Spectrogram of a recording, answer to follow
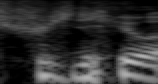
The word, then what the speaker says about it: Trudeau: How many hours do Canadians research Trudeau a week? Or how do you say that? I said Trudeau. Trudeau. Trudeau. Trudeau. No, Trudeau, like dough.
